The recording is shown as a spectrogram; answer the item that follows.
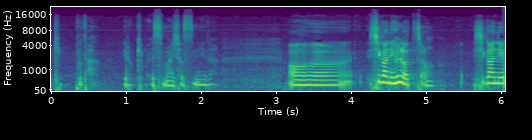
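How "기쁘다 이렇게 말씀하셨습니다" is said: breathy moved whisper trailing off; choked whisper. Real, not acted. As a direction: whisper it, overcome with emotion. 감동으로 속삭이듯. (감동에 목이 메어 속삭이듯)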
